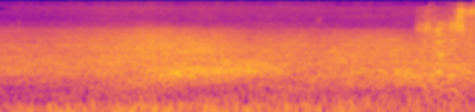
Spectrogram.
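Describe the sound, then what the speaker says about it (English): A passenger plane taking off, its jet engines giving a loud, steady roar with a broad rushing hiss, constant throughout, with a brief high clatter near the end. "As the plane takes off, there's no turning back."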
